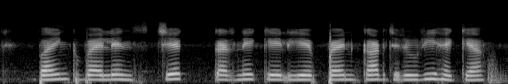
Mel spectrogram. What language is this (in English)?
Magahi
